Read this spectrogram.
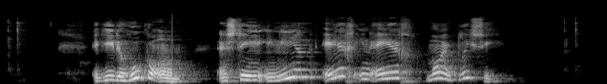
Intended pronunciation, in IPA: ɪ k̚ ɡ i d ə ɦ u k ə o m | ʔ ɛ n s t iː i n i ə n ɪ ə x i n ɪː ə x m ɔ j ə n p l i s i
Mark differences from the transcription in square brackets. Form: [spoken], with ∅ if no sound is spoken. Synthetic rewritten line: ɪ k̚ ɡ i d ə ɦ u k ə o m | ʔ ɛ n s t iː i n i ə n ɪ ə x i n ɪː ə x m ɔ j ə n p l i s i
